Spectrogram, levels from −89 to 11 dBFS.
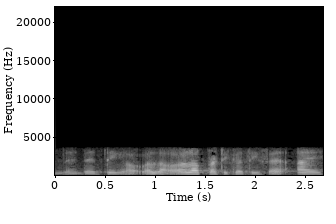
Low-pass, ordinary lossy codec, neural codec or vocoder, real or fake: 3.6 kHz; AAC, 16 kbps; vocoder, 44.1 kHz, 128 mel bands every 256 samples, BigVGAN v2; fake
